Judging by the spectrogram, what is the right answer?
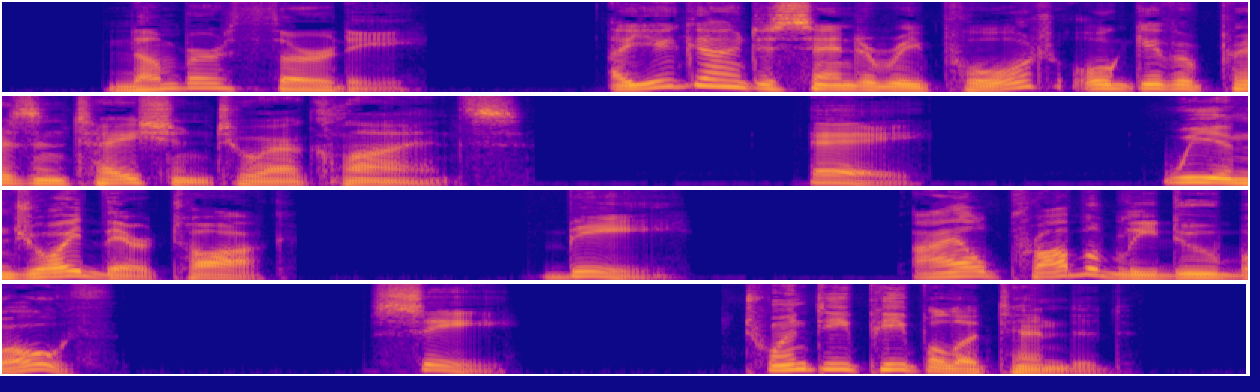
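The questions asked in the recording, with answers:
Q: Are you going to send a report or give a presentation to our clients?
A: B: I'll probably do both.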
